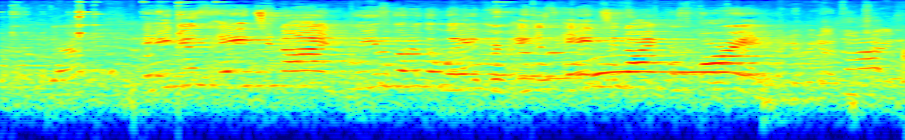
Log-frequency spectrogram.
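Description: Children and adults shout and cheer nearby.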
